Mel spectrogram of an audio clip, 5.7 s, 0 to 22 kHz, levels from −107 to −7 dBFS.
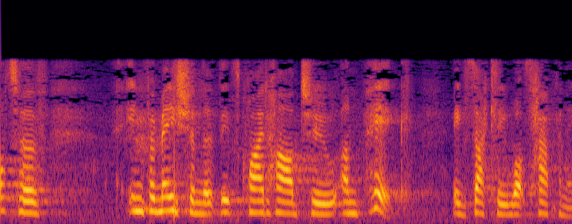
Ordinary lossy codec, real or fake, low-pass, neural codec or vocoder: none; real; 7.2 kHz; none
